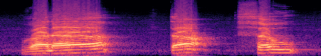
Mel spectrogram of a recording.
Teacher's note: ثا پہ زبان باہر نکلے گی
